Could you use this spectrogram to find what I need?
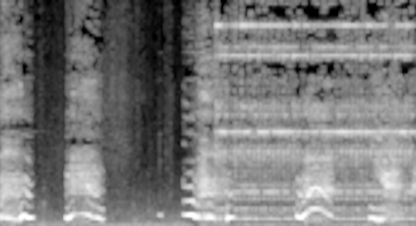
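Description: A telephone rings in a few short, warbling electronic bursts, each tone arching up and back down in pitch, separated by brief gaps, with a steady tonal hum beneath the later rings.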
